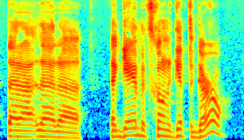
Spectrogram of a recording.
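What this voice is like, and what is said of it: Weak put-on Cajun accent. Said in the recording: “This is not even good Cajun accent”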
